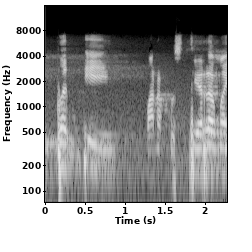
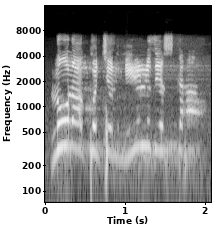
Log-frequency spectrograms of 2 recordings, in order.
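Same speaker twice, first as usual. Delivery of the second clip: a hint of a commanding prophet, higher and louder; lightly voiced prophet calling out for water; Elijah asking; 8 semitones higher, 4 dB louder than usual. Elijah asks the widow for water, lightly voiced call.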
